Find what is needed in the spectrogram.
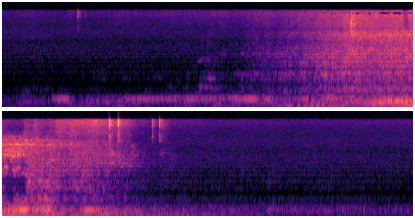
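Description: A low rumble with a fainter higher hum that swells to its loudest about halfway through and then fades away.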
